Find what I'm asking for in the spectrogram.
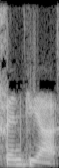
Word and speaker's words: Ben-Ghiat: And before we start again, Ruth, am I pronouncing your last name right? uh, ben Ghiat. Ghiat, Ben Ghiat.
